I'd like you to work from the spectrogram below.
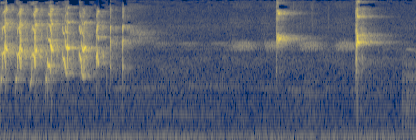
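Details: Fighter lovebird ngekek meant to provoke a response from other lovebirds: a second of fast, shrill chattering notes, then quiet with a few faint high tones and two sharp, sudden squeaks.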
